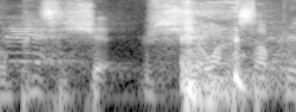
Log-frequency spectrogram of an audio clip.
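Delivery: hushed, breathy whisper under the breath. Whispering an insult to the skull they are holding: whispering. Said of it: "I have to, like, whisper to him".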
